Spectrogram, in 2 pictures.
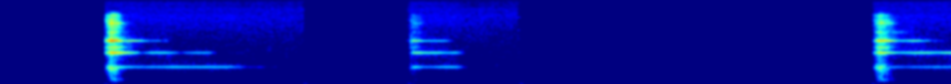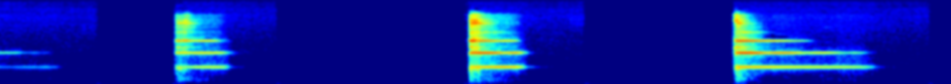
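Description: A glass cup is struck six times at uneven intervals, each strike a clear bright ring that decays quickly, the later ones louder and longer, heard alone in silence.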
